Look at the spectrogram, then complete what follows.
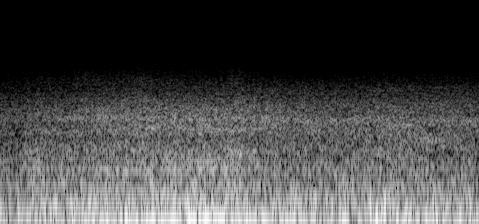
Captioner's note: traffic noise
